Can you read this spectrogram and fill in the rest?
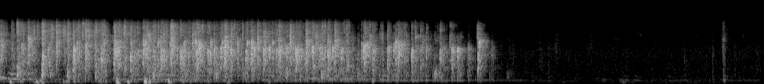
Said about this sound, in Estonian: kui mitte, siis äh, suur aitäh, veel kord suur aplaus ja jõudu.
